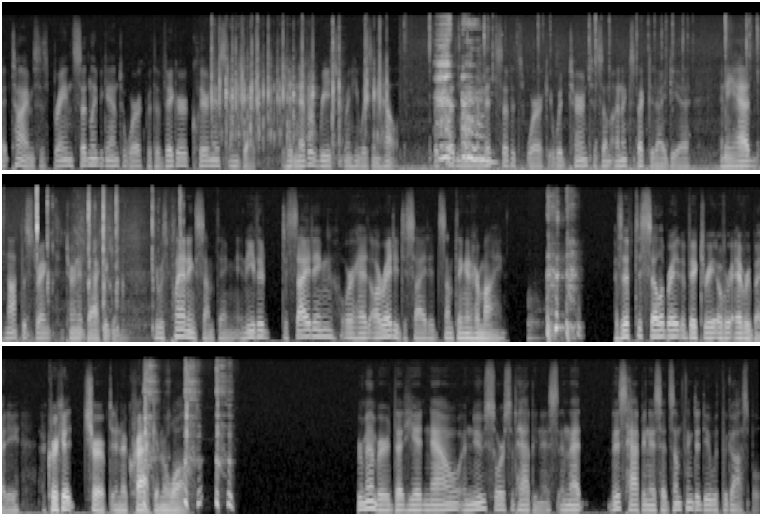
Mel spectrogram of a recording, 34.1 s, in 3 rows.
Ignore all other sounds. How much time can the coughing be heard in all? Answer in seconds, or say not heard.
3 s.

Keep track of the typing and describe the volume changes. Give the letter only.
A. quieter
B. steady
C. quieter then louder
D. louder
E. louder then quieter
C.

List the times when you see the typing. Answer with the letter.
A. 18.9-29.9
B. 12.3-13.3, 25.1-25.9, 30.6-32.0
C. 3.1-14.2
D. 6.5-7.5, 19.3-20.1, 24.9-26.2
C.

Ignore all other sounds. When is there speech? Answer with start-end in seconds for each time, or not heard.
0.0-18.9, 20.6-25.6, 28.1-34.0.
